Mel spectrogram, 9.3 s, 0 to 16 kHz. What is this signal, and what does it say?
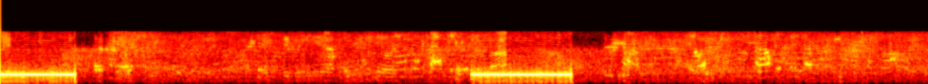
Ringback tone (Europe, 425 Hz), with speech.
